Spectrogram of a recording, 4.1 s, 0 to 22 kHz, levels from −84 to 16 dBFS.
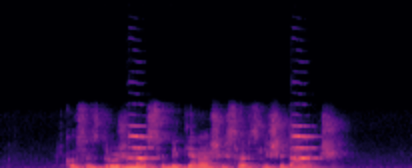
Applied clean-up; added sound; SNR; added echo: none; Wind instrument, woodwind instrument; 2 dB; none.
